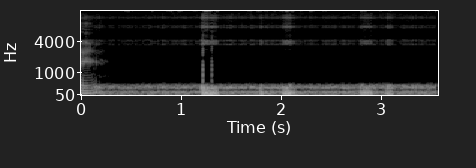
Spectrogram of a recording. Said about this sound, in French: En revanche, je vais vous faire écouter le chant amoureux de la morue.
